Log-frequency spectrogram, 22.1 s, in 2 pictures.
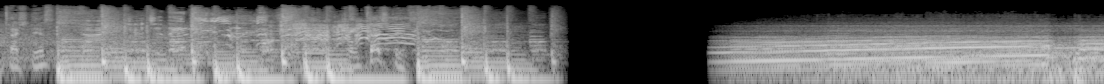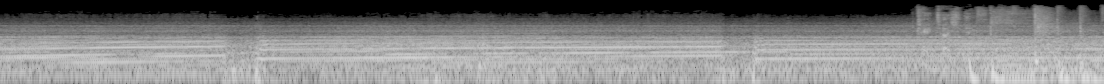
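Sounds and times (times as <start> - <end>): car engine accelerating hard: 7.1 - 22.0.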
